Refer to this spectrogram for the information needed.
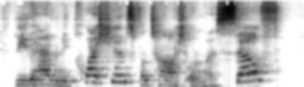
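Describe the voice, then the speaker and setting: At a moderate pace, a woman with a New Jersey accent sounds animated, her pitch swinging very widely. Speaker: online talk show host. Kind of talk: casual chat. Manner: loud.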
